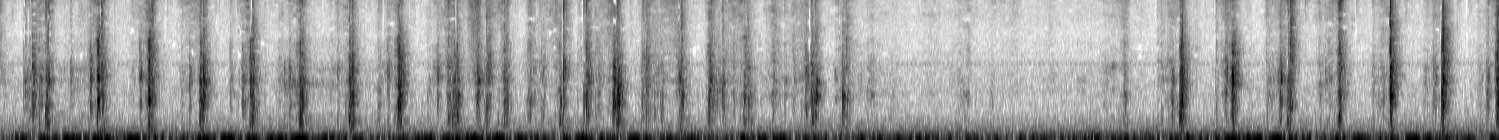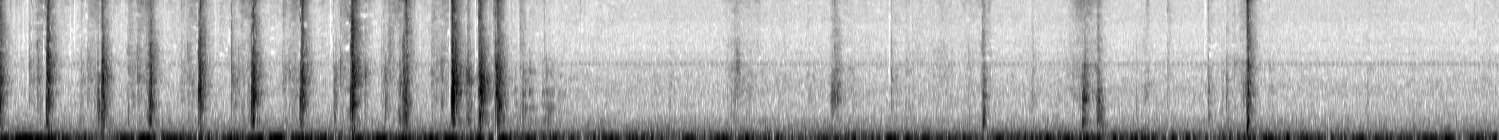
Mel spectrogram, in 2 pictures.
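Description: A deck of tarot cards being shuffled by hand, a rapid patter of card clicks for about ten seconds, then slowing to a few scattered taps.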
